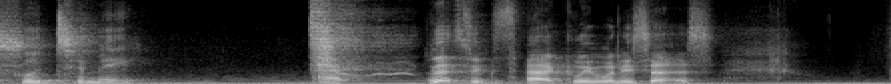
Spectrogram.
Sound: laughs

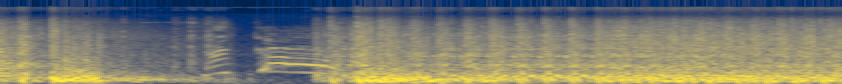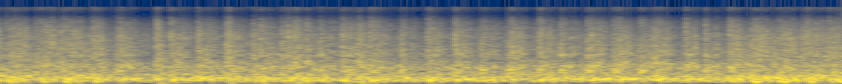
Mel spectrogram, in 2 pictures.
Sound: voiceover; rapid, continuous gunfire

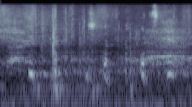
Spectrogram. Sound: background chatter

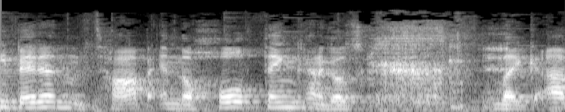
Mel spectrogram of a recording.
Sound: slurps

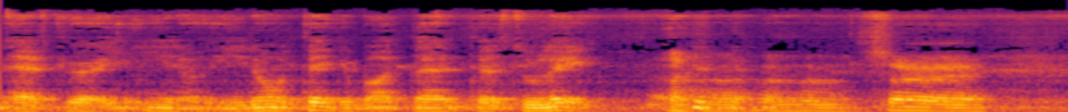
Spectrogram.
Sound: chuckles

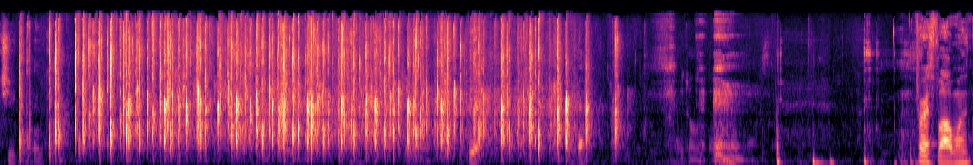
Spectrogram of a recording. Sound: applause

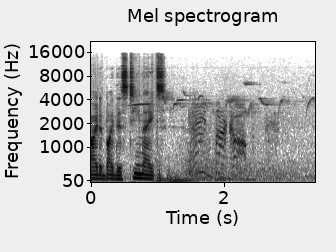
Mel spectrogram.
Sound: desperate call for help

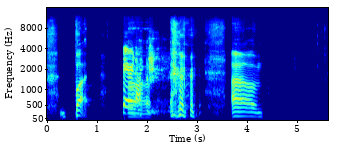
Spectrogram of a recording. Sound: laughter

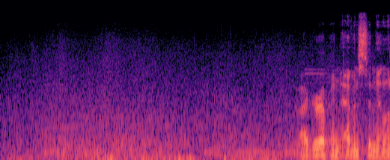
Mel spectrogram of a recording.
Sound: waves crashing

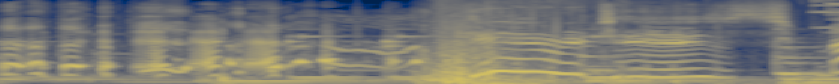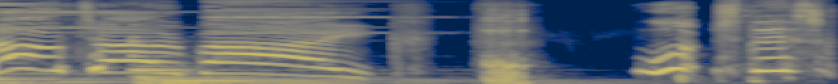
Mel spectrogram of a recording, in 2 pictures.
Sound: snort

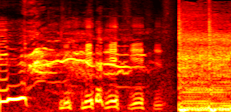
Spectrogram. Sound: laughter

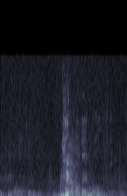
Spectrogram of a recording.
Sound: chuckling

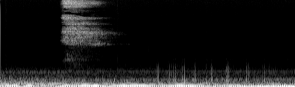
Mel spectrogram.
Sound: sigh

